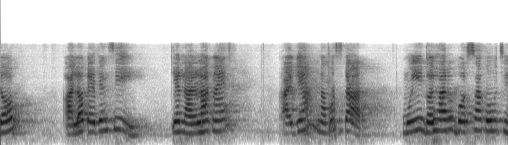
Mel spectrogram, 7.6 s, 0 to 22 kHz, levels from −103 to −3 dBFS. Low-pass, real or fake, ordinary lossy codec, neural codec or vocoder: 7.2 kHz; fake; none; codec, 44.1 kHz, 2.6 kbps, DAC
